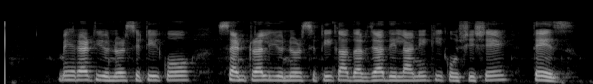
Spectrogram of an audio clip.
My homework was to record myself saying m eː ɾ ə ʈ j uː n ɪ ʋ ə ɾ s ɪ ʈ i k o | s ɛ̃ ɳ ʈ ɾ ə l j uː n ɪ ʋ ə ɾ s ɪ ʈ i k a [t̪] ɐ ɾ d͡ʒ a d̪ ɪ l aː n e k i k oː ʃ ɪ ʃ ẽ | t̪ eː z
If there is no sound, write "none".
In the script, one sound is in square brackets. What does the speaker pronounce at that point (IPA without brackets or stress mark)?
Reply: d̪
